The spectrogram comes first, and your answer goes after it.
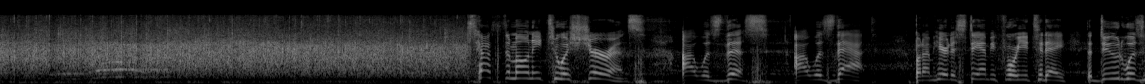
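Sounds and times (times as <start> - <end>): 
audience applause: 0.0 - 4.8
speech: 4.8 - 11.4.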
